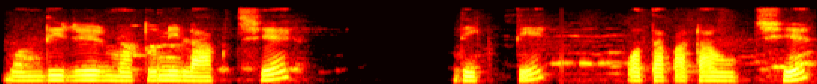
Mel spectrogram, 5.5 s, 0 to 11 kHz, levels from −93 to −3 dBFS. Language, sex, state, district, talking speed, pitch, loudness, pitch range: Bengali, female, West Bengal, Paschim Medinipur, 65 wpm, 185 Hz, -20 LUFS, 170-280 Hz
